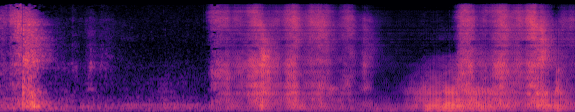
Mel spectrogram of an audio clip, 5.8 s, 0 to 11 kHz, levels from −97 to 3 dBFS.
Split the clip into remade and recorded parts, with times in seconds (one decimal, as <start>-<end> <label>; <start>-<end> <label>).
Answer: 0.0-2.2 recorded; 2.2-5.8 remade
